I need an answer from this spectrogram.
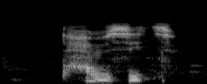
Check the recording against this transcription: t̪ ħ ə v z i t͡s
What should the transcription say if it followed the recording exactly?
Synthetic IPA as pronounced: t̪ ħ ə v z i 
